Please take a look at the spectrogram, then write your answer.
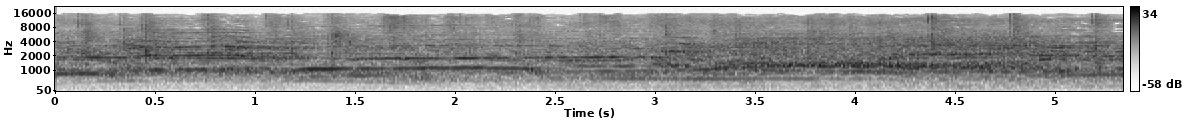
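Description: Rowdy crowd at a live rock concert at the Troubadour in Los Angeles, cheering, whooping and shouting in a loud, steady roar with high yells rising throughout.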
